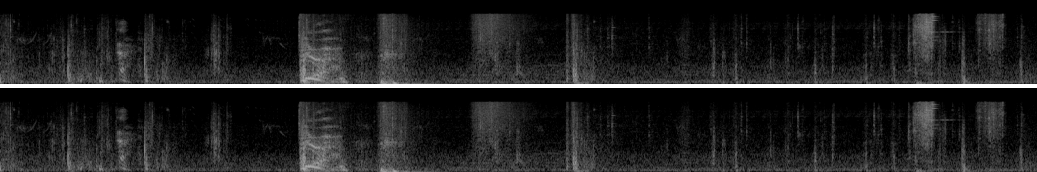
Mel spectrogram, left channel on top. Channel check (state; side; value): identical; both; correlation 1.00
